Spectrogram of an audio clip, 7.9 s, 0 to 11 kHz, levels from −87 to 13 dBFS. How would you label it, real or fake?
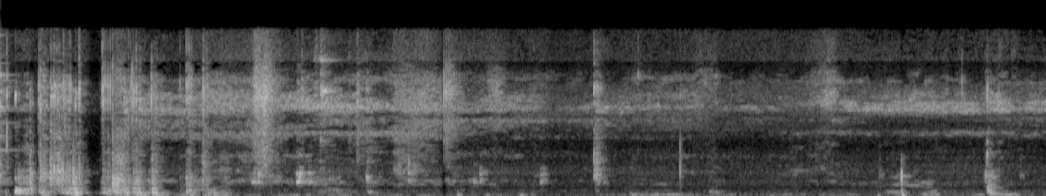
real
